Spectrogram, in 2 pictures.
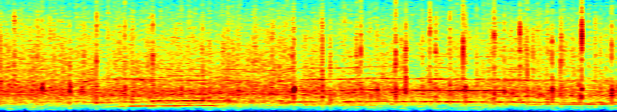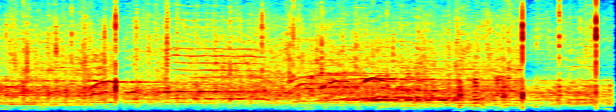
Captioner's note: cheering & Applause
